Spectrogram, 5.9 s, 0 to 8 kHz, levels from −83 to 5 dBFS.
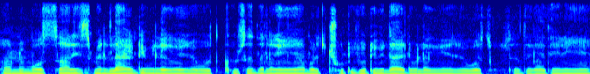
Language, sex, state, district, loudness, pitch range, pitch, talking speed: Hindi, male, Chhattisgarh, Korba, -35 LUFS, 125-130 Hz, 125 Hz, 295 wpm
